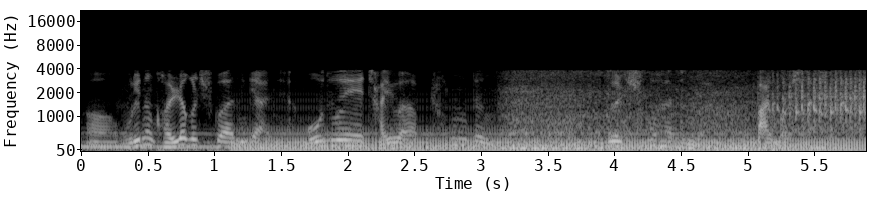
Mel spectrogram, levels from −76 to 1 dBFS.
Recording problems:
high frequencies cut off; severe; nothing above 4 kHz
electrical hum; loud; from 1 s on; 50 Hz, 5 dB below the speech
traffic noise; loud; from 3 s on; 2 dB below the speech
low rumble; noticeable; throughout; 10 dB below the speech
uneven, jittery; strongly; from 0.5 to 5.5 s

